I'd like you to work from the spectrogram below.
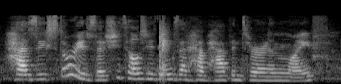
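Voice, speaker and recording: A young woman vlogging in a casual chat, animated and laughing often, and quick to curse. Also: mid-range voice, noisy background. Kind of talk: casual chat, swearing freely.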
